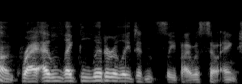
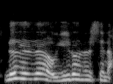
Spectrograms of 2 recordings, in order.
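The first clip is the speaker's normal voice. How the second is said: high-horse protest; 7 semitones higher, 4 dB louder, faster than usual. Retold or imitated. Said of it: "so on my high horse and just like".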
